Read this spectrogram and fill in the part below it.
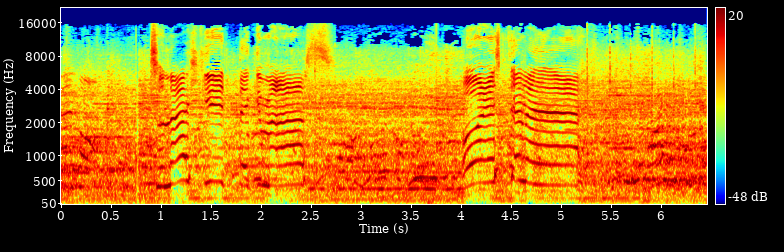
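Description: A young boy laughs and shouts excitedly close by.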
